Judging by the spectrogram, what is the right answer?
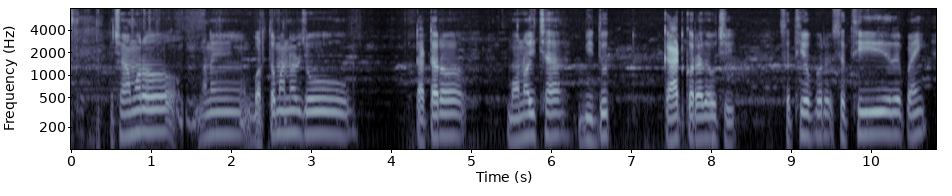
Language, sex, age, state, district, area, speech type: Odia, male, 30-45, Odisha, Jagatsinghpur, urban, spontaneous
